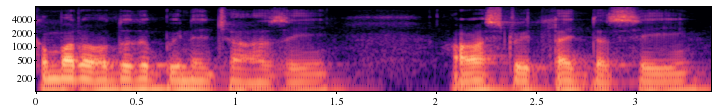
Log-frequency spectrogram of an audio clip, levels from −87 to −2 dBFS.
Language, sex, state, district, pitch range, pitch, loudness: Nagamese, male, Nagaland, Dimapur, 85-95 Hz, 90 Hz, -20 LUFS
